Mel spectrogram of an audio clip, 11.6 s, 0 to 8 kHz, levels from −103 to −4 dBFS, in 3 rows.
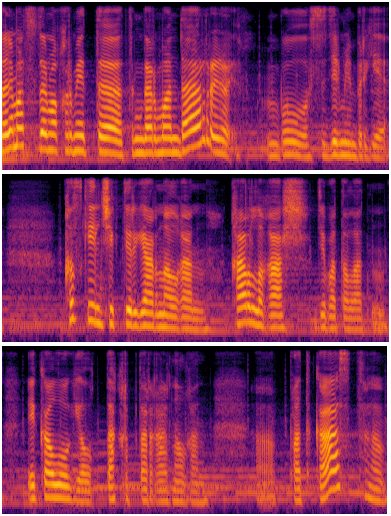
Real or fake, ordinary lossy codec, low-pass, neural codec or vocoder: real; none; 7.2 kHz; none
